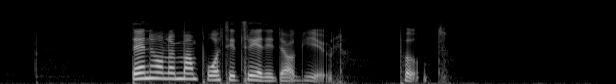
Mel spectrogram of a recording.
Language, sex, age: Swedish, female, 29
